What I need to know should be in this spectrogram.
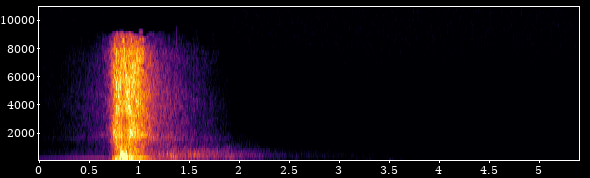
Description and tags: Bullet whiz slowed
The samples I used were:
#78091 Ricochet 2_2 - Benboncan
This is a time-stretched 'Epic-er' version ;)
bang, bullet, crack, fly, gun, pop, rifle, shoot, slow-mo, swish, swoosh, time, whiz, whizzes, whoosh, zoom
